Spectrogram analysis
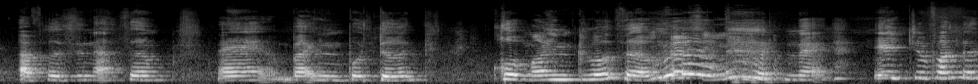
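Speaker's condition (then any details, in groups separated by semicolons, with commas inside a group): Cerebral palsy; impaired diction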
